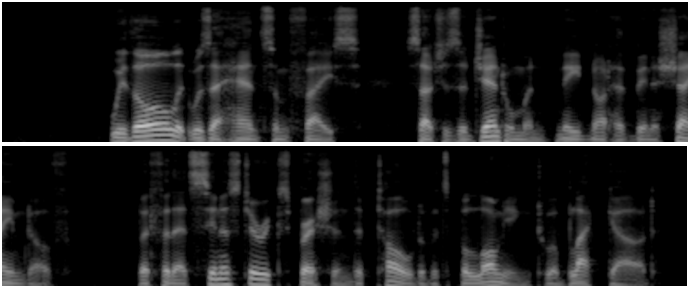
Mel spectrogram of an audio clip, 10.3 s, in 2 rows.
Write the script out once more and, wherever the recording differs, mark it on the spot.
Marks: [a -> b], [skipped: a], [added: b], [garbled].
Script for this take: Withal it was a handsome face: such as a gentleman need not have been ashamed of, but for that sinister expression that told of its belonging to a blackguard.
Withal it was a handsome face: such as a gentleman need not have been ashamed of, but for that sinister expression that told of its belonging to a blackguard.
